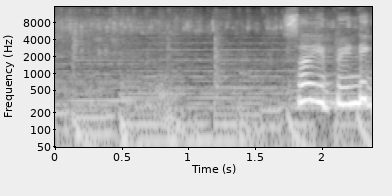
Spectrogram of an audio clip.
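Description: Soft background music under a faint, steady sizzle of oil frying in a kadai, with the host's voice coming back in just before the end.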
